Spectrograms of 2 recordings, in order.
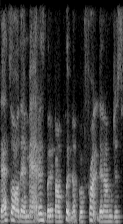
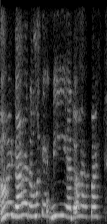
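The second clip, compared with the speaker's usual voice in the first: put-on very high, prissy, fussy girly voice; 12 semitones higher, 3 dB quieter than usual. Mocking the kind of girl she says she is not: imitating a prissy girl. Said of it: "those prissy girls like".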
